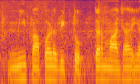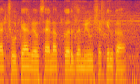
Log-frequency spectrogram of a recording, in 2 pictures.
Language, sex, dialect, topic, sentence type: Marathi, male, Standard Marathi, banking, question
